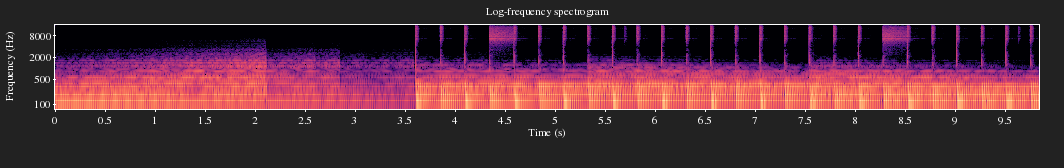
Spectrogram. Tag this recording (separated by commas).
Music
